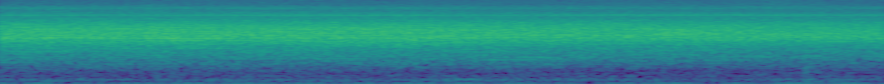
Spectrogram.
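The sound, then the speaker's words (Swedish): A steady, harsh hissing rush of sandblasting on the walls of a house across the street that is being renovated runs unbroken for the whole stretch, bright and gritty, over a low constant hum, with no voices or pauses. “Jag tror de blästrar. Det gör man på husväggar.”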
